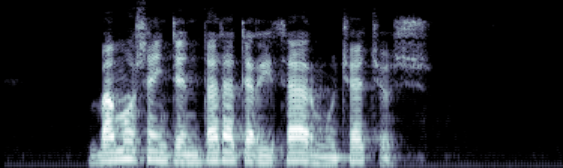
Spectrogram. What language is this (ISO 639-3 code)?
spa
